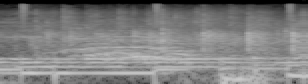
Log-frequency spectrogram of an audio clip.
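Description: A small audience at the Schouwburg claps steadily, a dense patter of hands over a low, sustained hum that runs beneath it for the whole stretch.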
